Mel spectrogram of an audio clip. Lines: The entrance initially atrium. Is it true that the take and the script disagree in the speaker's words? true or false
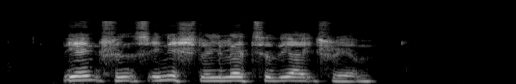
true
